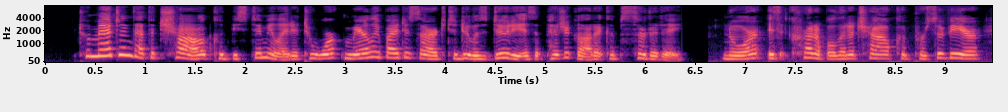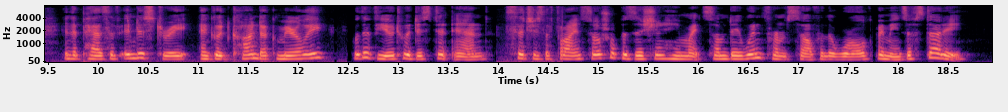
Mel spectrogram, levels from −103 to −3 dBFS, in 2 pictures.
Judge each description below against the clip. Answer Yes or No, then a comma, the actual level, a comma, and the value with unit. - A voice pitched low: No, high, 195 Hz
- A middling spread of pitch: Yes, average, 4.3 semitones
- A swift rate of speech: Yes, fast, 210 wpm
